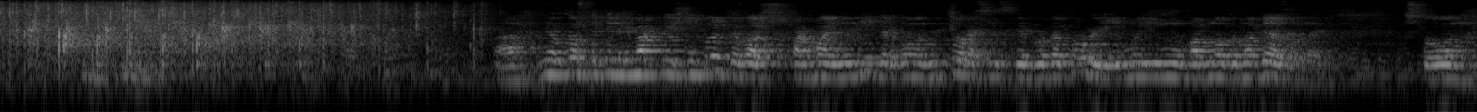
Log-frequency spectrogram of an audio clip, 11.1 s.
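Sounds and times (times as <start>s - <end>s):
audience applause: 0.0s - 3.7s
speech: 4.0s - 9.8s, 10.6s - 11.0s.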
